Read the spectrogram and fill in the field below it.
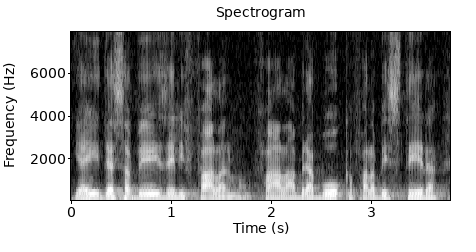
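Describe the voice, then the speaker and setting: A man, preaching in an animated, conversational sermon that builds to shouting. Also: on the high side, a little fast. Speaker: pastor. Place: church hall. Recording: echoey church hall.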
